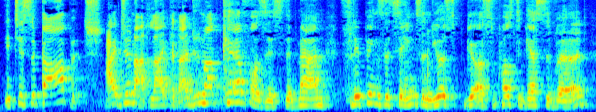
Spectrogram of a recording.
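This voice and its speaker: A woman's voice: medium pitch, moderate pace, hardly any pauses, a bit bright, a little hiss or hum, lightly acted. A woman playing a pompous German man who complains in clumsy English with a put-on German accent. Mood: indignant. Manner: indignant, haughty complaining in broken English. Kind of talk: improvised comedy sketch.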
